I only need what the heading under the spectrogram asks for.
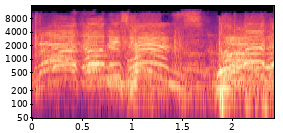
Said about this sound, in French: Des cris et des huées ont accueilli le témoignage de Cyril Ramaphosa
